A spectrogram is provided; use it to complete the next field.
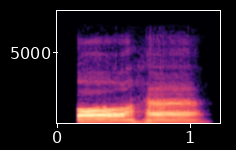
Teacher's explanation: To-nya 2 harokat, ha-nya juga 2 harokat. · mad lazim harfi mukhaffaf wajib panjang 2 harokat panjangnya ya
